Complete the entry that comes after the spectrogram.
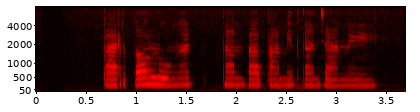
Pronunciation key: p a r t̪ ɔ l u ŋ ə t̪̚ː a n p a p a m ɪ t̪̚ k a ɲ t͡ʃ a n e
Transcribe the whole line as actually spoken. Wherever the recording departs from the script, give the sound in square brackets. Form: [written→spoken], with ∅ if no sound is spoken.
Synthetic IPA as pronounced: p a r t̪ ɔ l u ŋ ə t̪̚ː a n p a p a m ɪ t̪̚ k a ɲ t͡ʃ a n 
